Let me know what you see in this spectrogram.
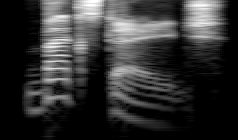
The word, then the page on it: backstage: British English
